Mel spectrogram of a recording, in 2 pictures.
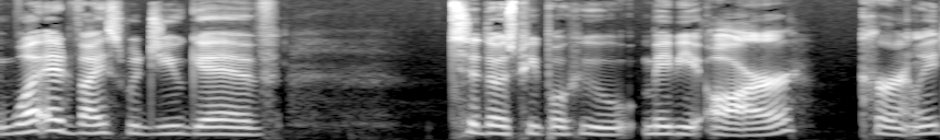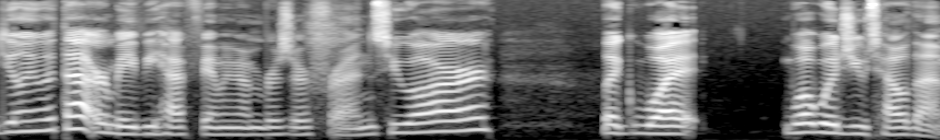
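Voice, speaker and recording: A woman with an ordinary speaking voice talks at a moderate pace in a fairly low pitch with ordinary pitch variation, recorded very cleanly against a silent background. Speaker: church podcast co-host. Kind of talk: casual chat. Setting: studio.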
